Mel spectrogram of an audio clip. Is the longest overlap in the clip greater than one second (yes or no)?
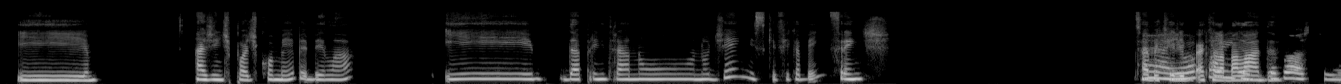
yes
